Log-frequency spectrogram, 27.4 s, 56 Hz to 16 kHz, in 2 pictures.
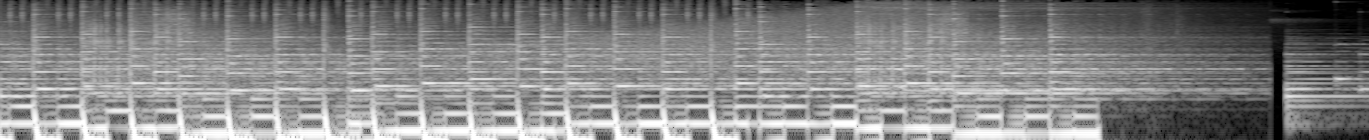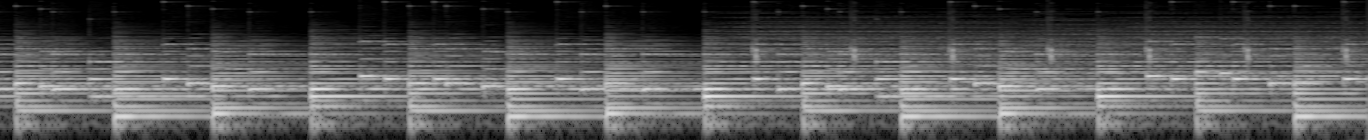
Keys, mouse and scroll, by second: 0.0-5.3 typing, 7.4 click, 10.8 click, 11.7 shift+click, 14.9-17.0 typing, 18.6 typing, 21.8 ctrl+t, 23.0-26.3 drag, 26.3 Return.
